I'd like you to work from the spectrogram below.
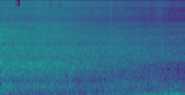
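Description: Sea waves wash steadily onto a long northern shore, a broad continuous roar of surf with wind noise buffeting the microphone and no voices.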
